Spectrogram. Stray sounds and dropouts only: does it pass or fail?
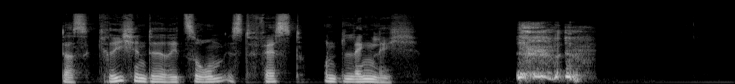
fail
